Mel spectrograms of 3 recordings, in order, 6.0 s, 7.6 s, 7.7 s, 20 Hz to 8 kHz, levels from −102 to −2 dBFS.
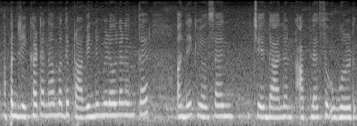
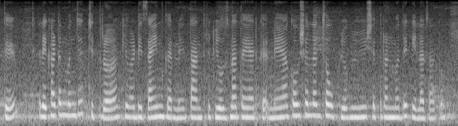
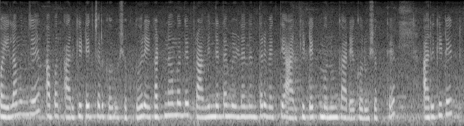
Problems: constant background noise, continuous background conversations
